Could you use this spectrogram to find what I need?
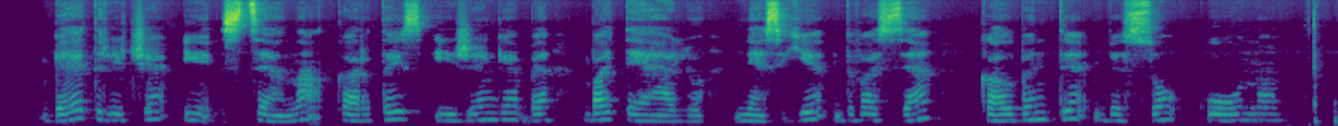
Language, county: Lithuanian, Utena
